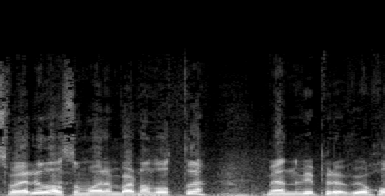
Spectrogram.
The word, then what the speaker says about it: Bernadotte: Selv Bernadotte han, er det mange som sier.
